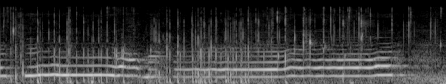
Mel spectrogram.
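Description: A voice holding long, steady notes that step up and down in pitch, with light paper clicks and crackle from a folded paper dragon puppet being worked by hand.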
